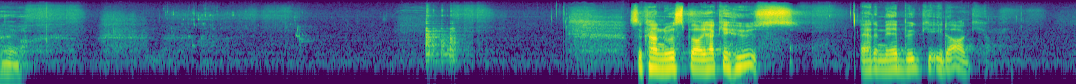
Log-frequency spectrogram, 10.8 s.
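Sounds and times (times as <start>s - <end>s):
liquid pouring into a glass: 1.7s - 3.1s
speech: 6.4s - 7.8s, 8.6s - 9.9s.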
